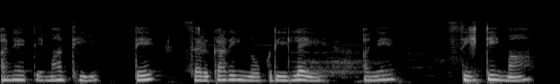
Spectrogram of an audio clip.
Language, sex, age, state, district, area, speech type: Gujarati, female, 30-45, Gujarat, Amreli, rural, spontaneous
